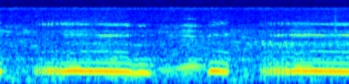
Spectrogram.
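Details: Puter dove in the long-cooing pelung style, used as a lure to stimulate quiet doves: a long, steady, low coo ending in a downward slur, a brief rising note, then another long coo begins.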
